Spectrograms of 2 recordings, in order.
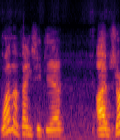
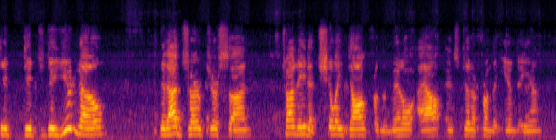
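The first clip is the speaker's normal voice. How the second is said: ordinary delivery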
